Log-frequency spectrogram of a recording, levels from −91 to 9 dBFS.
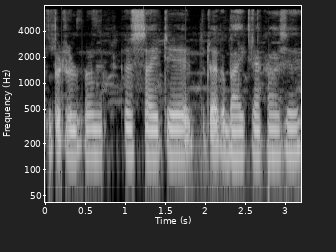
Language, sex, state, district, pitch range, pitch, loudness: Bengali, male, West Bengal, Purulia, 140-150 Hz, 145 Hz, -20 LUFS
